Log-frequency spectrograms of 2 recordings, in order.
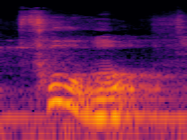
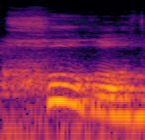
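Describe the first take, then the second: First: The word begins with an f sound. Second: The word begins with a throaty h sound. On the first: The speaker calls it wrong. "dice fugo, quiere decir que no ha localizado el punto y está compensando" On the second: The speaker calls it right. "en lugar de decir eh, jugo"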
